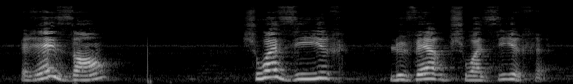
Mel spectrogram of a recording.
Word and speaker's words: choisir: Raison, choisir, le verbe choisir. Le S entre I et I, entre deux voyelles.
